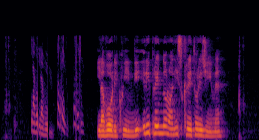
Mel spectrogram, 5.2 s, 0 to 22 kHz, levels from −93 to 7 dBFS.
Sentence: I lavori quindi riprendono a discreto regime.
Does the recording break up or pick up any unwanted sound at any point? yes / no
yes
